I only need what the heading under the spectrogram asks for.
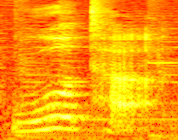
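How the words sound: It is said with a British accent. "イギリス英語だと割と日本語の、カタカナ読みに似てるんですけどWater という発音"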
